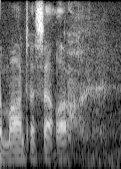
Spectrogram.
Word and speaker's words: Monticello: It's actually called Monticello, even though there's no H.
